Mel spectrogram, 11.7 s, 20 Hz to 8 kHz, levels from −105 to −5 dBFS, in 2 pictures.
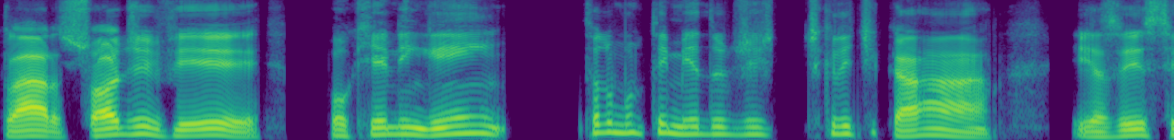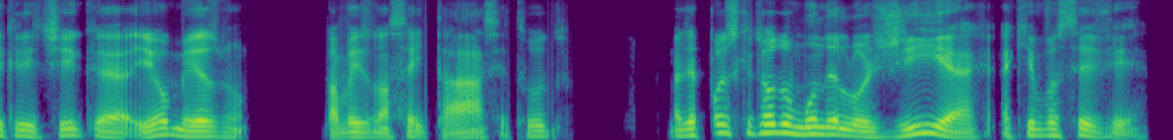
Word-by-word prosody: Claro, 115 -2 +7
só 125 +6 +6
de 150 0 +1
ver 125 -2 +3 0.3
porque 135 +4 0
ninguém 155 +3 +2 0.4
todo 180 +2 -1
mundo 185 -1 -2
tem 190 - -1
medo 155 -1 -1
de 150 0 -6 0.2
te - - -8
criticar? 125 - +1 0.4
E 105 - -3
às 100 -1 0
vezes 125 +1 +2
você 130 - -5
critica 120 -1 -2
eu 125 +6 +2
mesmo 110 -6 +1 0.4
talvez 100 +2 -1
não 95 - -3
aceitasse - - -4
e - - -16
tudo. 110 0 -9 0.5
Mas 125 - -5
depois 175 +6 -1
que - - -8
todo 185 0 +4
mundo 155 -1 +2
elogia, 115 - +2
é - - -5
que - - -2
você 130 -1 -2
vê. 85 -9 -8
130 Hz, 180 wpm, -24 LUFS, 110-150 Hz, 0.5 s, Claro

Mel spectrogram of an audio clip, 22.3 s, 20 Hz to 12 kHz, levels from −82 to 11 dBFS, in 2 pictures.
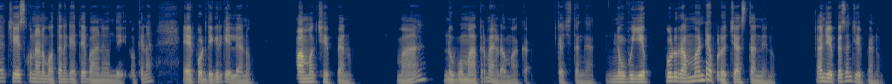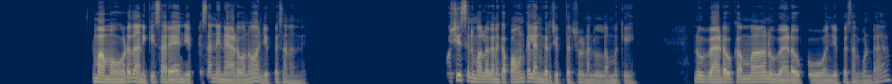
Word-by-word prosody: చేసుకున్నాను 140 -3 +2
మొత్తానికైతే 115 +1 -2
బానే 95 0 -4
ఉంది. 90 0 -7 0.2
ఓకేనా! 120 +9 -9 0.4
ఎయిర్‌పోర్ట్ 110 0 +2
దగ్గరికెళ్ళాను. 95 -5 -1 0.6
మా 135 - +10
అమ్మకి 130 0 -1
చెప్పాను, 95 -4 -4 0.6
అమ్మా! 95 0 -3 0.5
నువ్వు 105 +1 -2
మాత్రం 100 -1 -3
ఏడవమాక 85 -1 -7 0.4
ఖచ్చితంగా. 85 -1 -9 0.3
నువ్వు 125 +1 0 0.2
ఎప్పుడు 160 +6 -1
రమ్మంటే 180 +9 +3
అప్పుడొచ్చేస్తాను 105 - -1
నేను 85 +2 -12 0.6
అని 150 0 +3
చెప్పేసని 140 +5 +1
చెప్పాను. - - -7 1.4
మా - - +10
అమ్మ 115 -1 +1
కూడా 130 +3 +4
దానికి 105 -1 +3
సరే! 105 -1 +5
అని 110 -2 -1
చెప్పేసి 100 - -4
అని, 130 - -3
"నేను 100 -2 +3
ఏడవను" 100 +1 +1
అని - - -4
చెప్పేసి 105 +3 -8
అని 85 - -9
అంది. 80 +1 -14 1.8
'ఖుషి' 205 - +4
సినిమాలో 125 -3 +2
గనుక 115 0 +1
పవన్ 120 +3 +1
కళ్యాణ్ 130 -5 +3
గారు 105 -2 -1
చెప్తారు 100 0 -6
చూడండి 100 -2 -5
వాళ్ళమ్మకి, 90 +1 -7 0.8
నువ్వేడవకమ్మా! 120 0 +3
నువ్వేడవకు 105 -2 +1
అని 95 0 -4
చెప్పేసి 100 +2 -7
అనుకుంటా. 95 +5 -8
105 Hz, 135 wpm, -25 LUFS, 95-125 Hz, 1.8 s, మా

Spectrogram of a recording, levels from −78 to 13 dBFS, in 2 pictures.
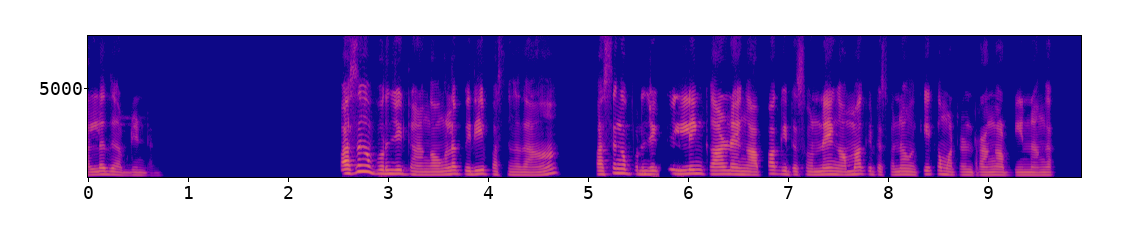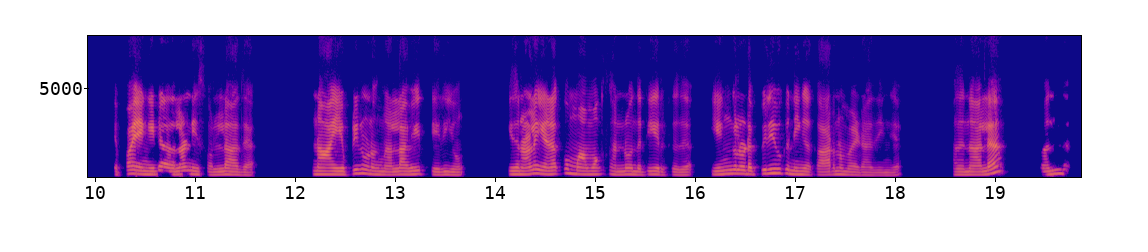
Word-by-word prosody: நல்லது" 175 +3 -2
அப்டின்ட்டேன். 135 -2 -13 1.8
பசங்க 330 +9 +5
புரிஞ்சுகிட்டாங்க. 205 -7 -2
அவங்கலாம் 200 +5 -2
பெரிய 195 +3 +1
பசங்க 160 -2 -9
தான். 150 +3 -3 0.5
பசங்க 240 +6 0
புரிஞ்சுகிட்டு 190 +1 -4
இல்லிங்க்கா. 205 -1 +3
"நான் 190 -1 +4
எங்க 170 -2 -1
அப்பா 160 +7 -4
கிட்ட 180 -2 -5
சொன்னன், 170 +2 +2
எங்க 170 -3 -2
அம்மாகிட்ட 180 -1 -3
சொன்னன். 170 +1 -5
அவங்க 165 -3 -6
கேட்க 190 +1 -6
மாட்டன்றாங்க" 155 -1 -6
அப்டின்னாங்க. 145 0 -6 0.6
எப்பா 215 - -2
எங்கிட்ட 185 +2 +3
அதெல்லாம் 190 +3 +2
நீ - - -1
சொல்லாத. 165 0 0 0.7
நான் 180 -1 +7
எப்படின்னு 225 +5 -1
உனக்கு 175 -4 -1
நல்லாவே 175 +3 +2 0.2
தெரியும். 160 -1 -4 0.5
இதனால 185 +1 +5
எனக்கும், 200 +4 +2
மாமாவுக்கும் 185 +1 -1
சண்ட 170 +1 -2
வந்துட்டே 170 +1 -2
இருக்குது. 155 -2 -7 0.3
எங்களோட 210 0 +2
பிரிவுக்கு 230 -2 +1
நீங்க 175 -2 +1
காரணமாய்டாதீங்க. 150 -5 -4 0.6
அதனால 165 +1 +1 0.6
வந்து 215 +5 -3
175 Hz, 135 wpm, -25 LUFS, 160-195 Hz, 1.8 s, நான்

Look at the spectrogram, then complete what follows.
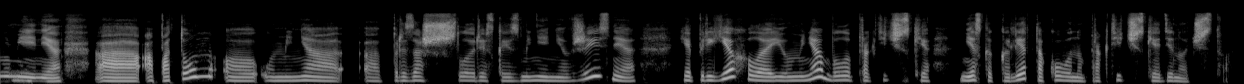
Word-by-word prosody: не 190 -1 -4
менее. 160 -4 +1 0.3
А, 155 -1 +4
а 185 - 0
потом, 315 - -1
э, 170 -2 -3
у 175 - -10
меня, 175 -1 -2 0.2
а, 160 -2 -7
произошло 180 0 +5
резкое 170 -1 -5
изменение 175 -1 -5
в 160 - -14
жизни. 220 - 0 0.4
Я 195 - -3
переехала, 195 - +1
и 175 +1 -2
у 175 - -6
меня 205 - +1
было 200 -6 -4
практически 175 -1 +1 0.3
несколько 180 -3 -1
лет 240 +9 +1
такого, 180 +2 -4
ну, 160 -3 -6
практически 165 +3 +2
одиночества. 155 -3 +1
180 Hz, 130 wpm, -26 LUFS, 165-195 Hz, 0.4 s, произошло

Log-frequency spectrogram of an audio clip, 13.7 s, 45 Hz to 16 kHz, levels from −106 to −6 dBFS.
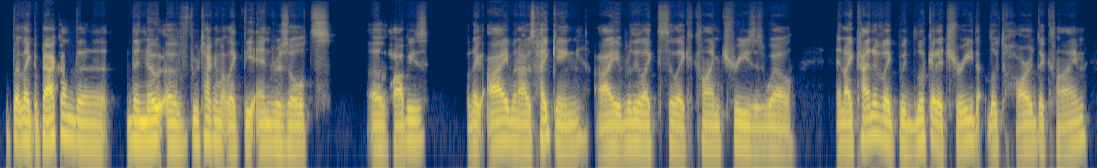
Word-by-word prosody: But, - - +3
like, 115 -5 +3
back 125 +4 +6
on 135 -3 +3
the 110 -3 -1 0.2
the 120 0 +2
note 115 +2 +6
of 110 +1 +1
we're 120 - +1
talking 120 -1 -1
about, 110 -2 0
like, 100 -1 -1
the 105 -2 0
end 110 +1 0
results 100 -1 -2 0.5
of 100 -1 -1
hobbies. 115 +4 0 0.5
Like, - - 0
I 115 +2 +4
when 115 -1 0
I 105 - +2
was 105 -1 0
hiking, 115 -2 -2
I 100 +2 +1
really 110 +3 +1
liked 105 -1 -2
to, 110 - -3
like, 95 -3 -2
climb 100 -2 -3
trees 105 -1 -2
as 95 0 -4
well, 95 -1 -2 0.5
and 105 +1 -2
I 105 - +3
kind 125 +6 0
of, 140 -2 0
like, 115 -4 +3
would 105 -2 -1
look 120 0 0
at - - +4
a 100 - +2
tree 115 +4 -2
that - - -7
looked 105 +1 -4
hard 105 +2 -2
to 105 -3 -3
climb, 105 +6 -5
105 Hz, 205 wpm, -21 LUFS, 100-115 Hz, 0.5 s, back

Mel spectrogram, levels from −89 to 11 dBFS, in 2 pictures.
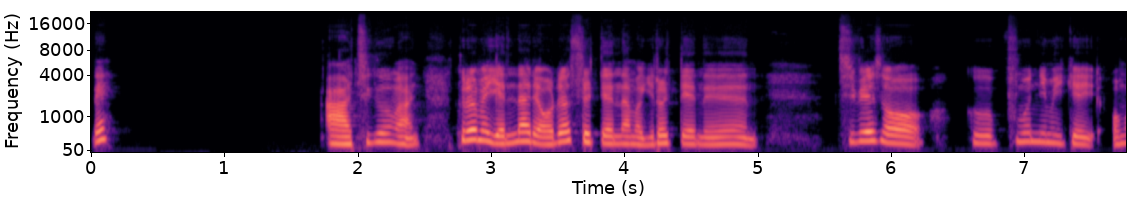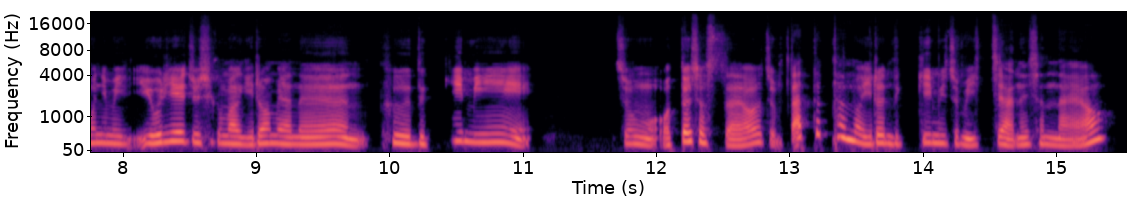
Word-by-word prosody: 네? 255 +4 +2 1.6
아 175 -1 +9
지금 210 +3 -2
안 165 -3 +2 0.3
그러면 255 -2 +7
옛날에 195 +3 +6
어렸을 220 +6 +5
때나 180 -4 +1
막 160 -2 0
이럴 185 +3 +3
때는 165 -3 -1 0.6
집에서 215 -8 +4 0.3
그 185 -3 -4
부모님이 220 -3 -3
이렇게 175 -3 0
어머님이 185 +1 -5
요리해 220 +5 +1
주시고 205 -1 -6
막 175 -3 -2
이러면은 165 -3 -2
그 185 -3 -2
느낌이 205 - -3 0.6
좀 165 -5 -5
어떠셨어요? 185 - -1
좀 - - -10
따뜻한 400 -7 -1
뭐 225 -7 +2
이런 180 +1 -2
느낌이 190 +3 -6
좀 170 -3 -8
있지 150 +4 -5
않으셨나요? 160 - -3
185 Hz, 290 characters per minute, -23 LUFS, 165-215 Hz, 1.6 s, 아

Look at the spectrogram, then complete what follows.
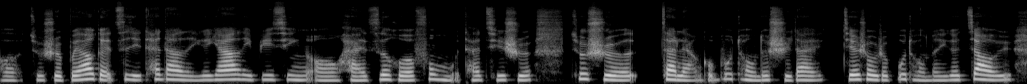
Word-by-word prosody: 呃， 185 -1 -6
就 200 - -6
是 200 0 0
不 200 +2 -1
要 235 +3 +6
给 220 -4 0
自 225 - -8
己 205 -2 0
太 235 - -3
大 225 -2 +3
的 200 -1 -2
一 190 - -6
个 205 +1 -1
压 220 +1 +5
力， 215 -2 -2
毕 215 0 -5
竟， 210 -1 -4
嗯， 185 0 -3
孩 190 0 -2
子 225 +4 0
和 195 -2 +1
父 235 +3 -4
母 205 +1 -3
他 200 -1 -3
其 205 0 -4
实 200 +1 0 0.3
就 255 - -1
是 205 -4 +2 0.2
在 220 -2 +5
2 195 0 -1
个 - - -5
不 245 +3 -6
同 215 -5 -2
的 200 +1 0
时 195 -1 -1
代 200 0 0 0.2
接 225 0 +4
受 225 -2 +3
着 205 - -1
不 205 +4 -4
同 195 -4 -5
的 190 0 -4
一 190 - -3
个 205 0 0
教 215 -2 +4
育。 215 +2 -4
205 Hz, 265 characters per minute, -21 LUFS, 195-220 Hz, 0.3 s, 要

